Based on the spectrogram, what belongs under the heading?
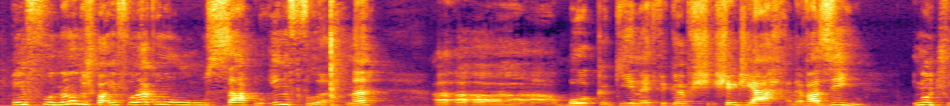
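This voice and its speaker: A Brazilian man, a literature teacher, explaining a poem in a recorded lesson, often checking in with "né?" and reading verses slowly. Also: sits high, echoey room. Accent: Brazilian Portuguese. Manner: reads verses aloud slowly, then explains with many "né?" checks.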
